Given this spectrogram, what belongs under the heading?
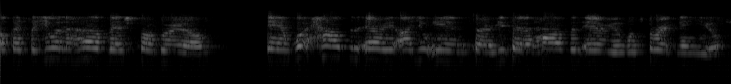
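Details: Adult woman speaking, likely over a phone line; ordinary speech.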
